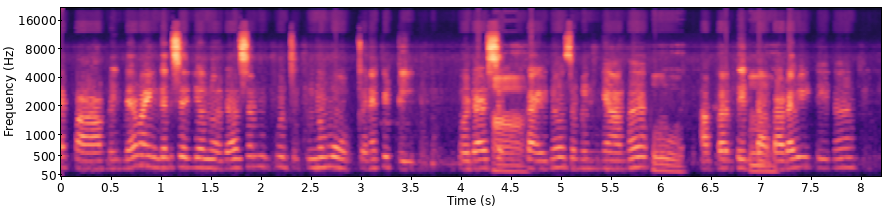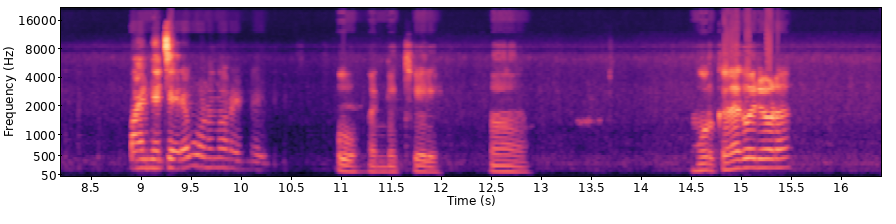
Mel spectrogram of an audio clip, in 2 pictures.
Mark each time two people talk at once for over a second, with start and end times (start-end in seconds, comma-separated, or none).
none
